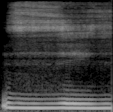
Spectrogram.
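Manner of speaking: soft, far-off snore; a quiet sleepy snore; snoring. Acted. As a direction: Calvin dozing off, snoring softly. Brother falls asleep.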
